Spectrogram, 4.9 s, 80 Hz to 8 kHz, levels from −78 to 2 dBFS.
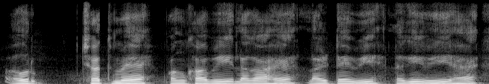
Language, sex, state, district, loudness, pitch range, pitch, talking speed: Hindi, male, Uttar Pradesh, Saharanpur, -13 LUFS, 155-175 Hz, 160 Hz, 145 wpm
